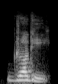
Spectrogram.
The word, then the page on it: groggy: Indian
